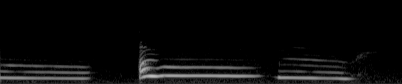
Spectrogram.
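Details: Night-time wolf howls: a steady held tone that ends, then a strong howl that swoops up and sustains for over a second, followed by another slightly falling howl that fades out.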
